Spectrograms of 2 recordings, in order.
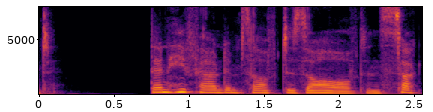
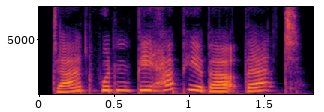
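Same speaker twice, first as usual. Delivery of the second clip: put-on higher boy's voice; child voice; 12 semitones higher, 3 dB louder than usual. Boy warning his uncle, higher child voice. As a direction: speak as a small boy.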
